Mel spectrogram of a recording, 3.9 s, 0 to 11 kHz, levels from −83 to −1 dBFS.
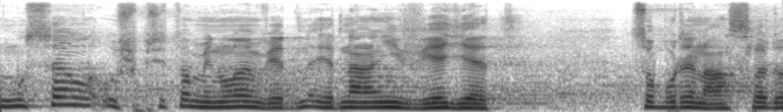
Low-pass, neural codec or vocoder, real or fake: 9.9 kHz; none; real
